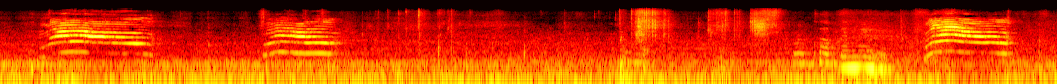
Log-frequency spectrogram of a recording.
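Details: Munchkin cat Chacha cries during his annual bath with catnip-scented cat shampoo: three rising, harmonic meows, the second shorter, separated by water splashing and a brief human voice.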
